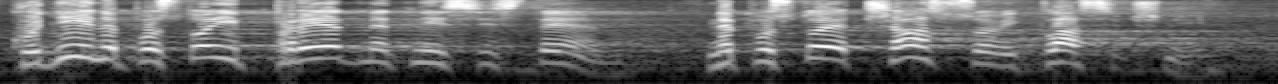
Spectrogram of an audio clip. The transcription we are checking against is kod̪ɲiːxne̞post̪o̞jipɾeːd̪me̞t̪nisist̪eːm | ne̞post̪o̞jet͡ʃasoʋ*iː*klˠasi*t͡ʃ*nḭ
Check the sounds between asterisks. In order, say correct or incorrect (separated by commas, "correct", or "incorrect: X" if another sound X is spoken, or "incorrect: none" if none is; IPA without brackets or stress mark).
incorrect: i, correct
